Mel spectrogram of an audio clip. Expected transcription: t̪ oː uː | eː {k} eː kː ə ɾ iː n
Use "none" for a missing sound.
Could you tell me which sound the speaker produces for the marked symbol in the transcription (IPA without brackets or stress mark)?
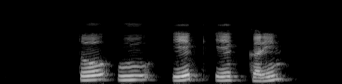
k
